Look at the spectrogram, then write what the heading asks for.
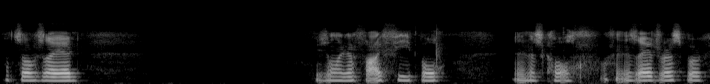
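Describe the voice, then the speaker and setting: A woman's voice: on the low side, completely flat delivery, slow pace, creaky, long pauses, lo-fi sound. A young woman let's player reading visual novel text aloud, expressively and with the odd stumble. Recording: game music behind the voice. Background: video game music.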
